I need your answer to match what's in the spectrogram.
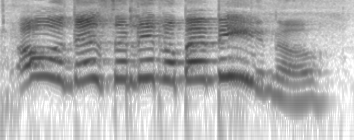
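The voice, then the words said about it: Put-on Italian accent voice. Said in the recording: “What was that voice? ... That was my Italian guy.”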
